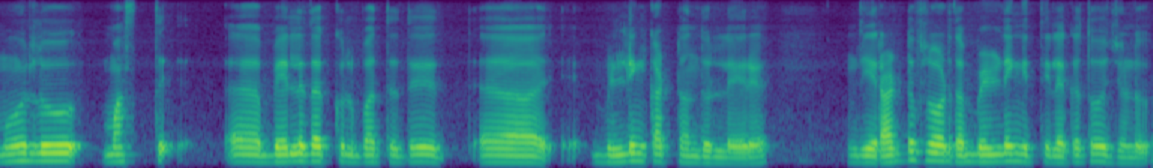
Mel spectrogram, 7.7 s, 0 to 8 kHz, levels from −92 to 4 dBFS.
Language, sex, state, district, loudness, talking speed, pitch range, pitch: Tulu, male, Karnataka, Dakshina Kannada, -19 LUFS, 110 wpm, 120-135 Hz, 125 Hz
